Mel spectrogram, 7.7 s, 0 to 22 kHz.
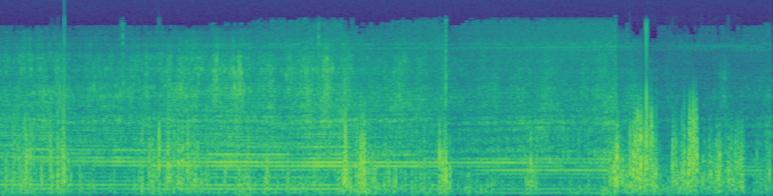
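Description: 1997 Cessna 172R Skyhawk's four-cylinder Lycoming engine and propeller droning steadily at climb power just after takeoff. About six seconds in, wind gusts buffet the microphone.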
